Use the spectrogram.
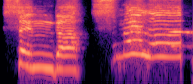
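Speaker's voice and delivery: high, drawn-out mocking jeer; shrill taunt. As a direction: sneer it out high.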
